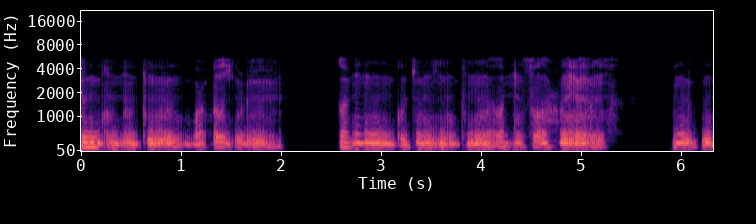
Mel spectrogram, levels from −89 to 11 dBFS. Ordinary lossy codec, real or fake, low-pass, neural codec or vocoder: MP3, 48 kbps; fake; 5.4 kHz; autoencoder, 44.1 kHz, a latent of 192 numbers a frame, MeloTTS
